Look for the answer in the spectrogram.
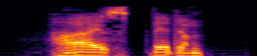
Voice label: "highest-bidding", English; adjectives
